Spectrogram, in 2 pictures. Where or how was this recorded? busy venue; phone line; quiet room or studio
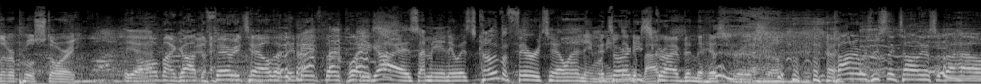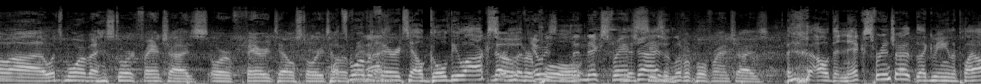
busy venue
